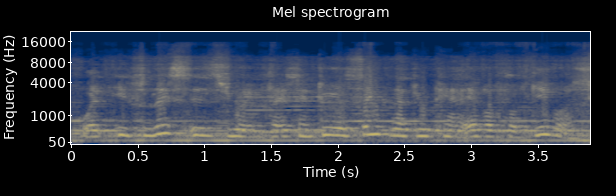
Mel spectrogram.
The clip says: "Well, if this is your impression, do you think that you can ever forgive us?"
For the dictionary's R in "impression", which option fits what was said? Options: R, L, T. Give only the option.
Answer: L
